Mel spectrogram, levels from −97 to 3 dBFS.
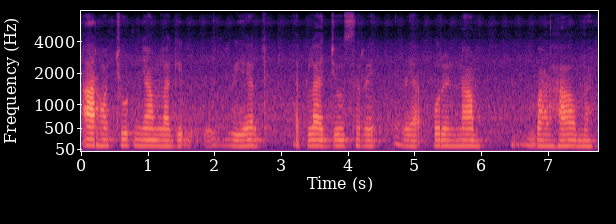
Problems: constant background noise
